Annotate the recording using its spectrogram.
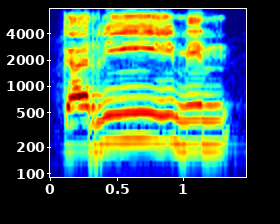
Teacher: র অক্ষরের নিচে জের আসছে চিকন করে পড়তে হবে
